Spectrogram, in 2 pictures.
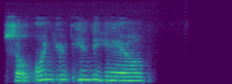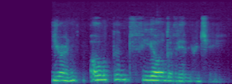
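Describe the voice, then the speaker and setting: A woman instructor leading a guided meditation in a soothing manner, with long pauses between short phrases. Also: medium pitch, recorded from a distance, phone-quality sound.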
